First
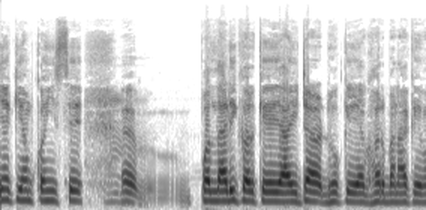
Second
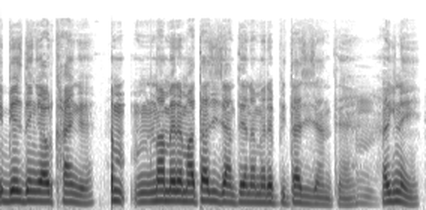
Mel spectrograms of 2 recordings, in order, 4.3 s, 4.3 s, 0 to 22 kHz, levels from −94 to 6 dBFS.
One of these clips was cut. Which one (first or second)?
second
